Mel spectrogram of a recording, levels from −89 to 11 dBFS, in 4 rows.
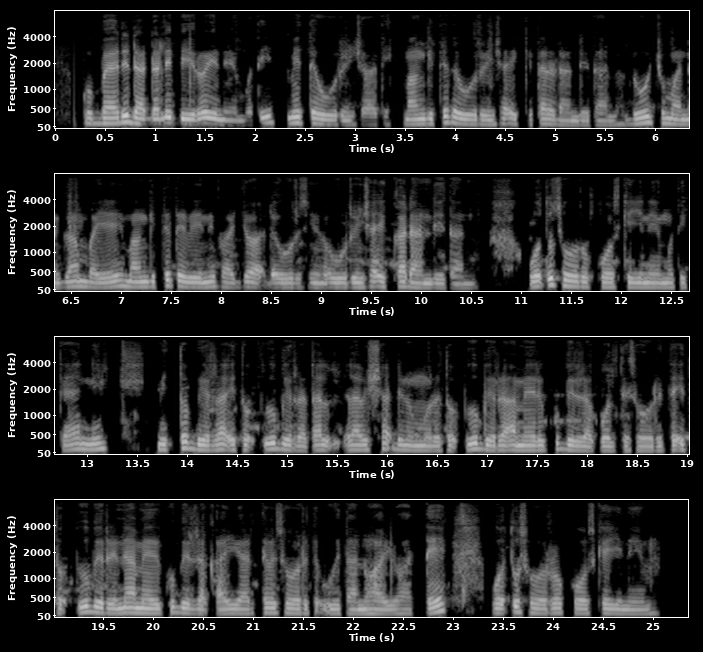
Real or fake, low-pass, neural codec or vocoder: real; 7.2 kHz; none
